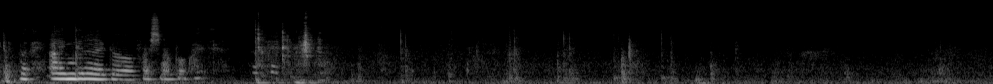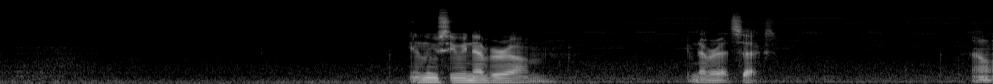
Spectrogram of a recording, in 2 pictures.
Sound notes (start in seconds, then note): 3.2 footsteps retreating; 18.0 crickets chirping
